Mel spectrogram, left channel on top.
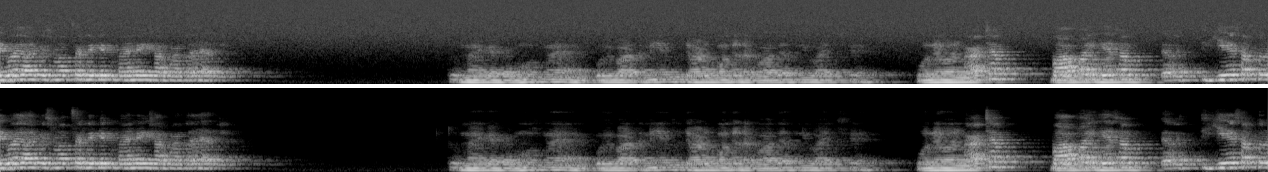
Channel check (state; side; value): noise; left; hiss, 15 dB below the sound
